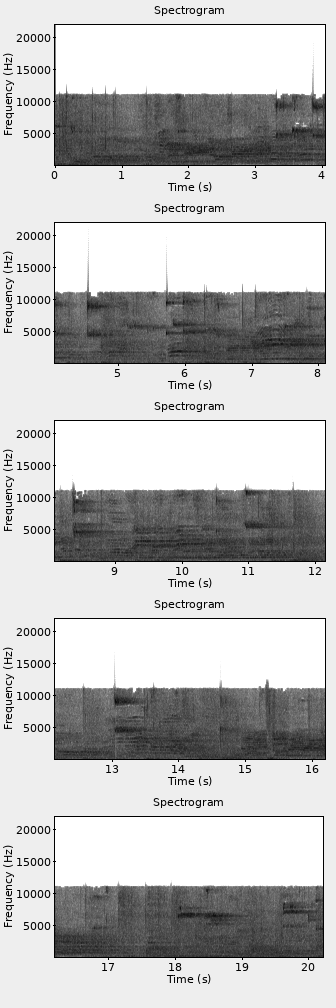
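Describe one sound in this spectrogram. Children's voices shout and cheer throughout a large echoing gym.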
